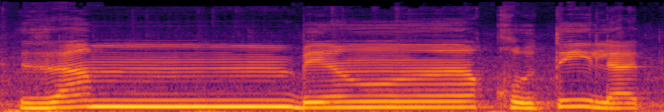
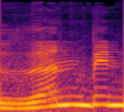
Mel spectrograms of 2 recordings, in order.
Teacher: اگر پچھلے حرف کے اوپر دو زبر ہوں یا دو زیر ہوں یا دو پیش ہوں، یا پچھلا حرف نون ساکن ہو اور اس سے آگے والا حرف با ہو، تو وہاں پہ چھوٹا سا میم پیدا ہو جاتا ہے، تو یہاں پہ بھی غنے کی کیفیت پیدا ہوتی ہے، تو نون نہیں پڑھا جائے گا، وہاں پہ میم پڑھا جائے گا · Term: اقلاب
